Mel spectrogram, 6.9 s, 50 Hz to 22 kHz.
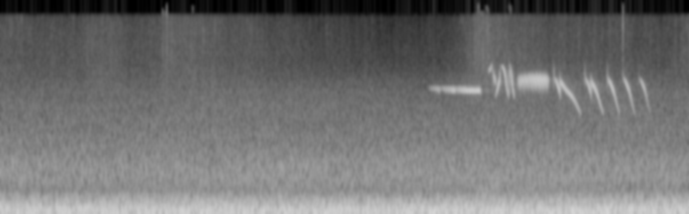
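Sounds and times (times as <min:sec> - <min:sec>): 
steady roar of wind on coastal dunes: 0:00.0 - 0:06.8
white-crowned sparrow singing on coastal dunes: 0:04.3 - 0:06.6.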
